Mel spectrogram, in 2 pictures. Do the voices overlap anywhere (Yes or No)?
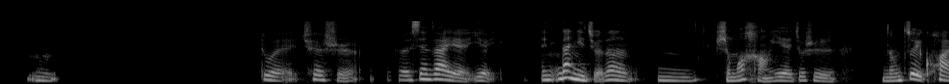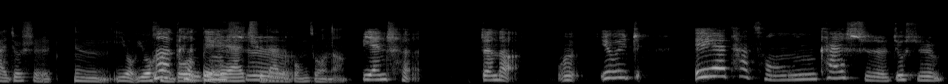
Yes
